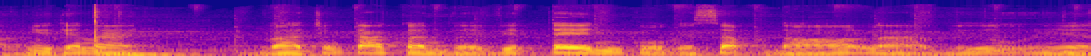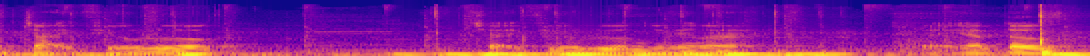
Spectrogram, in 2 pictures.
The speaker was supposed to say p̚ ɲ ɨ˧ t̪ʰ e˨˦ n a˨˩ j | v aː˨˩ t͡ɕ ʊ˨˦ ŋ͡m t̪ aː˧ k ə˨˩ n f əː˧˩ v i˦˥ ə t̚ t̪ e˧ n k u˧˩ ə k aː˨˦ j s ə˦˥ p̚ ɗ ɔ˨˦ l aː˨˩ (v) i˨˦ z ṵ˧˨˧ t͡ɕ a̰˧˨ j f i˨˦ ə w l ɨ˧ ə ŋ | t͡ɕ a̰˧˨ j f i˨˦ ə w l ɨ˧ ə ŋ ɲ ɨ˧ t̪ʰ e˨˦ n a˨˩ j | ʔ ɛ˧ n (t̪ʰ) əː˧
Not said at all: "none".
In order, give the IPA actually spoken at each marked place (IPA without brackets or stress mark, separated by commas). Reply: v, t̪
